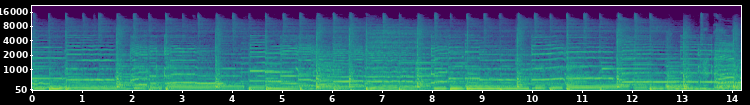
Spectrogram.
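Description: Live rock band playing an instrumental break with no vocals. Drum kit and bass keep a steady beat under a lead guitar melody with sliding, bending notes.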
